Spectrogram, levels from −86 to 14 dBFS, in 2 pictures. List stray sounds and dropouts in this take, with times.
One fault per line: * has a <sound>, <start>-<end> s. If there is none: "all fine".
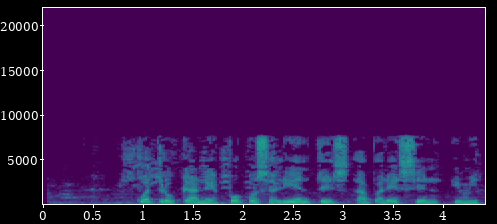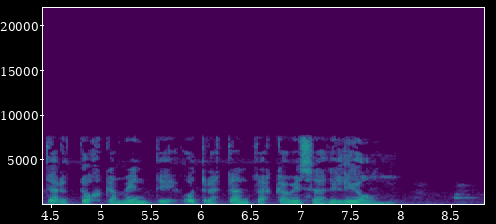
all fine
